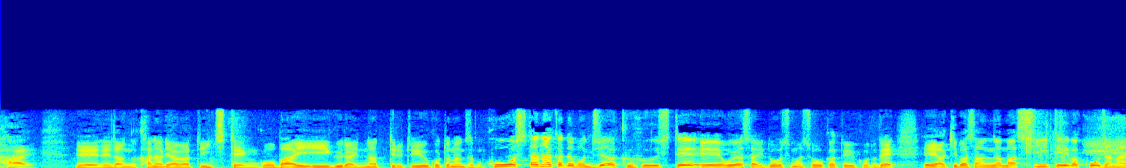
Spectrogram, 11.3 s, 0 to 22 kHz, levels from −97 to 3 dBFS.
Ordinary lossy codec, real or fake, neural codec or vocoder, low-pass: none; real; none; none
